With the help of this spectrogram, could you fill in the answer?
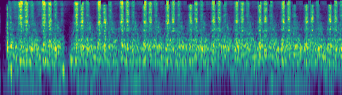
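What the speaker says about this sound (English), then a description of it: "Let's give it a crank and see what happens." Starter cranking an abandoned Volvo Amazon engine that does not catch, a steady rhythmic chugging whir held for several seconds at close range.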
